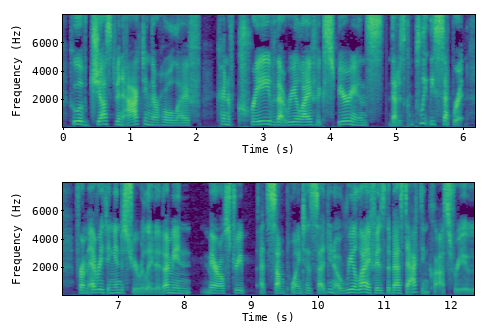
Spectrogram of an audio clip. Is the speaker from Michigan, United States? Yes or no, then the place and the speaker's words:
no; Indiana, United States; moved away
